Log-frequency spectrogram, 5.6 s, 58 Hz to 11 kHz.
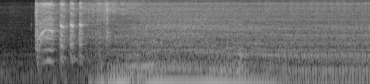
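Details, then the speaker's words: Honda Civic SiR B16A freshly rebuilt with 81.5mm ARIAS pistons, maiden start-up after pre-priming oil; short crank, catches almost instantly on one click, settles into steady even idle with no knocks or misses; normal start-up. "oh that long is really good it's one click because it's already primed"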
